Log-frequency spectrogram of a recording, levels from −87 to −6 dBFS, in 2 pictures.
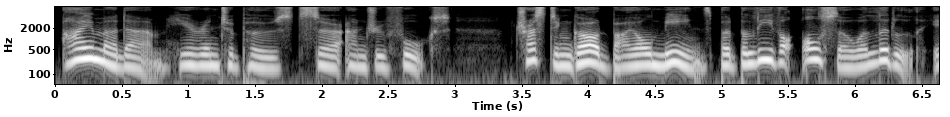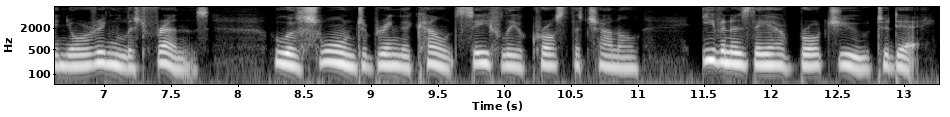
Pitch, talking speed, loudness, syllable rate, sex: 185 Hz, 185 wpm, -19 LUFS, 5.2 syllables/s, female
